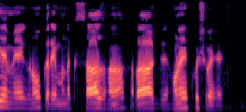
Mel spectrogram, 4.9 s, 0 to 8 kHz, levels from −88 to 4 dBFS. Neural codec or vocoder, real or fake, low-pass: none; real; 7.2 kHz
